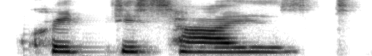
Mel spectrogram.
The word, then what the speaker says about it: criticized: is a z sound when there is a z sound you have to pronounce the by the end zeiss decided criticized okay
